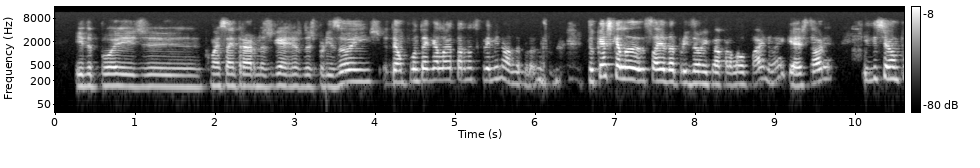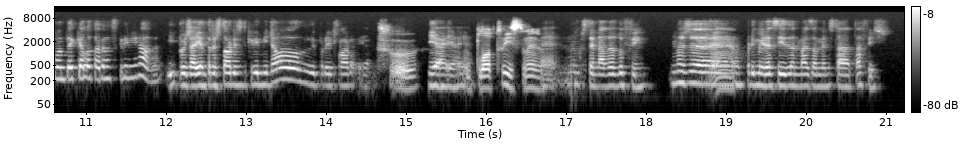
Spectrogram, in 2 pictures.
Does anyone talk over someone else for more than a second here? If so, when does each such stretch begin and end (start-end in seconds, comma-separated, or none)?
none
